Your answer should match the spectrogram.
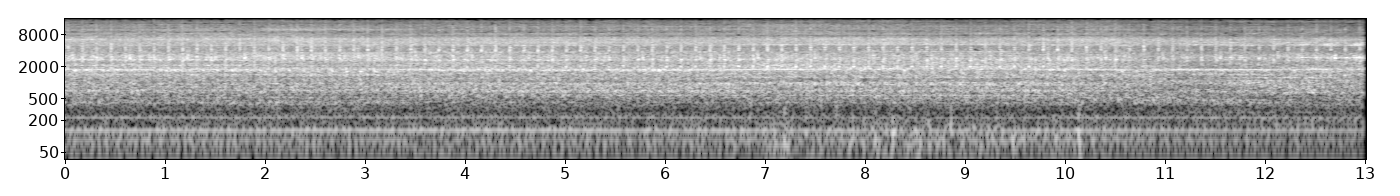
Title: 1980 CJ7 ticking noise part 2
